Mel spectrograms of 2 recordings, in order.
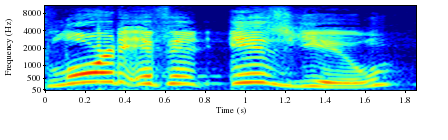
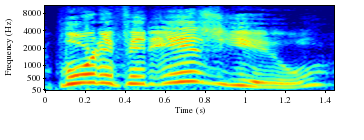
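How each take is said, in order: First: Slow quote that leans on "Lord" with a rising tune; Peter's quote read slowly, weight on "Lord"; slow, stress on Lord. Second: Peter's doubting quote with weight on "is", said higher; stress on is. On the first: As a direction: draw out "Lord" and let the line rise. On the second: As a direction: lift and press the word "is" in the quote. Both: Shown as a demonstration. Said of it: "if it really is Jesus".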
